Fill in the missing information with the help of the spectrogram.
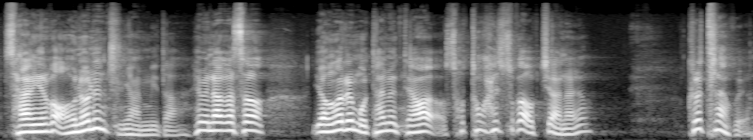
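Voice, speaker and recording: A middle-aged man preaching a Sunday sermon as senior pastor. He hesitates often with filler sounds, then builds to loud, emphatic passages. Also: a little high, very animated, fairly quick.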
